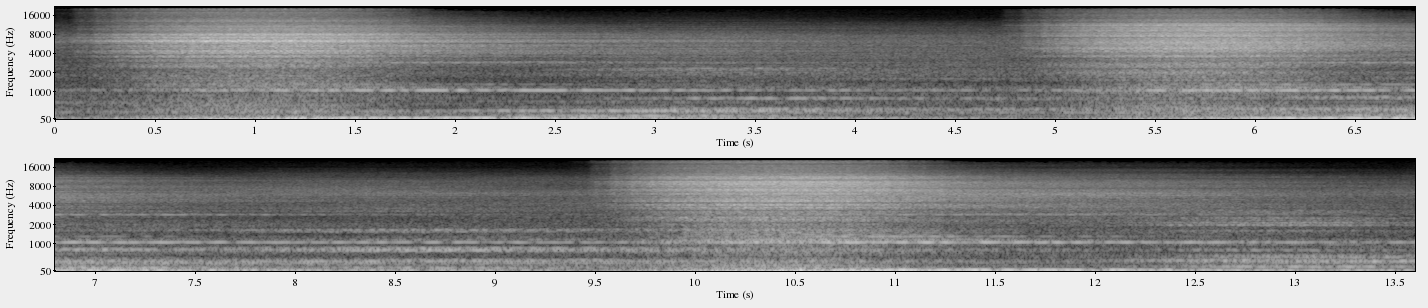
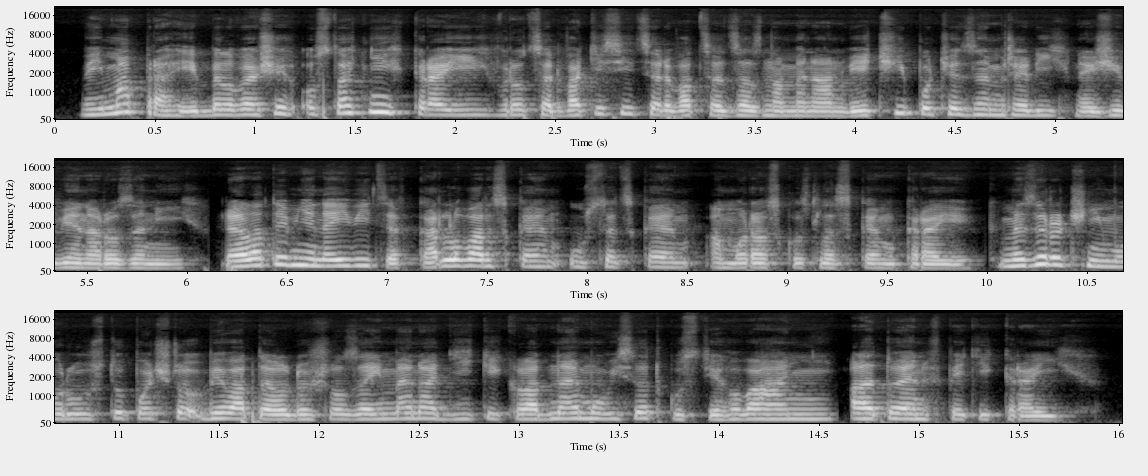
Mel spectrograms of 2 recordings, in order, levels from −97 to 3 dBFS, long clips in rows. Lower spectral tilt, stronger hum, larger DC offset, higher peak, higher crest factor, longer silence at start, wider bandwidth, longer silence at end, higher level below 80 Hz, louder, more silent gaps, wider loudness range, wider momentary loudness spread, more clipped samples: second, -1 dB/octave vs -6 dB/octave; neither; neither; about the same, 0 dBFS vs 0 dBFS; about the same, 20 dB vs 18 dB; second, 0 s vs 0.15 s; first, over 20 kHz vs 17.5 kHz; second, 0 s vs 0.25 s; first, -28 dBFS vs -52 dBFS; first, -15 LUFS vs -18 LUFS; neither; first, 11 LU vs 3 LU; first, 21 LU vs 8 LU; neither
